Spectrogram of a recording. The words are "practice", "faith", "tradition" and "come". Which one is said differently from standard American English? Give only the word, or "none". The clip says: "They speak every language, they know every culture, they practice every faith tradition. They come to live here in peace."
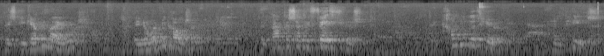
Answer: tradition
